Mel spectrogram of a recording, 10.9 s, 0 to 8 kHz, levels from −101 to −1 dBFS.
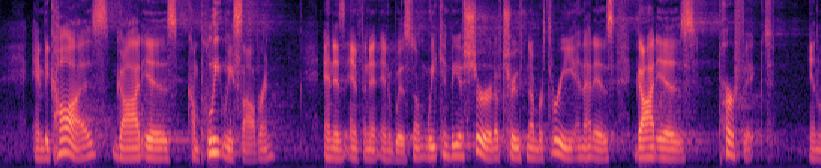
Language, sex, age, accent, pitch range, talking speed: English, male, 40-59, American, 120-145 Hz, 140 wpm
